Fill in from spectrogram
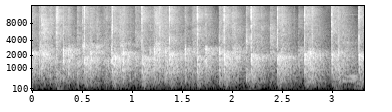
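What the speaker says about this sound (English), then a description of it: "You keep clapping. You keep clapping." Audience clapping at a leadership academy event as a speaker is welcomed to the stage, a dense, steady burst of many hands with a loose rhythmic pulse, fairly loud and close.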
